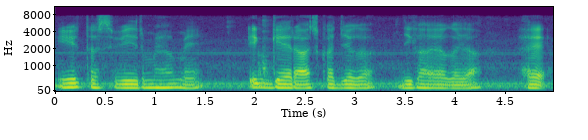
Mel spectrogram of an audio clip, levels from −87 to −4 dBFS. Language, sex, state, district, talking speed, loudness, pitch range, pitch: Hindi, male, Uttar Pradesh, Lalitpur, 130 wpm, -16 LUFS, 135-150 Hz, 140 Hz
